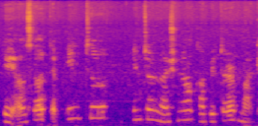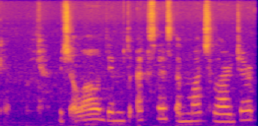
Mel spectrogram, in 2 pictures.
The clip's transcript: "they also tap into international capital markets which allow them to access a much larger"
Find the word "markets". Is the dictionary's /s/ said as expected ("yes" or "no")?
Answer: no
